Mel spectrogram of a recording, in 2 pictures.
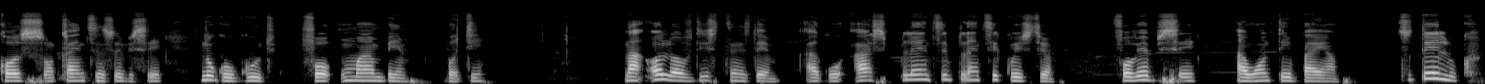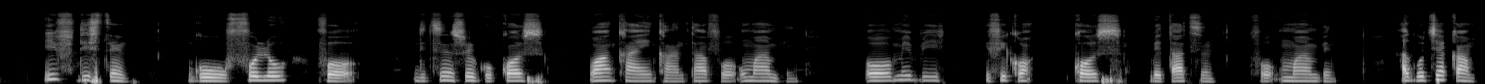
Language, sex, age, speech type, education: Nigerian Pidgin, female, 15-29, spontaneous, tertiary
